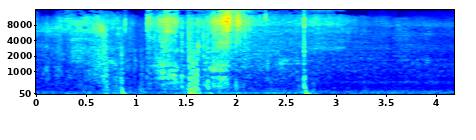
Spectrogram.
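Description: Faint steady hum of the Chevrolet Cruze's Ecotec engine idling, heard inside the cabin, with rustling and three dull knocks from handling in the car, the loudest about a second and a half in and near three seconds.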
